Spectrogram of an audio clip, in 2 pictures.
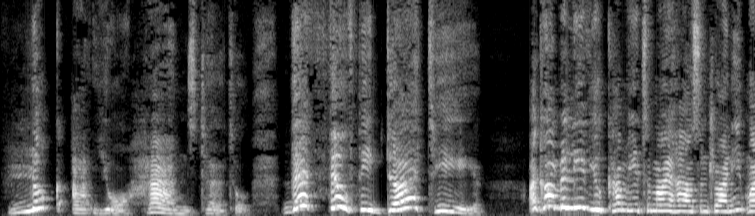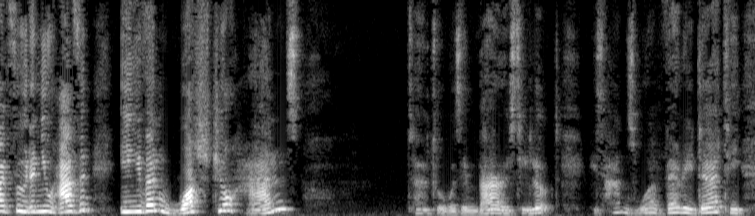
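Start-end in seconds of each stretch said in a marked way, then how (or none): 0.1-10.5 louder, higher indignant telling-off; scolding. Acted. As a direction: scold the guest for dirty hands. Anansi scolds dirty hands.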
